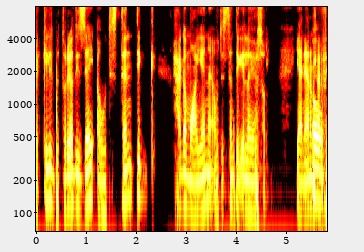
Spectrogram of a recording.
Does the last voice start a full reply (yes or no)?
no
